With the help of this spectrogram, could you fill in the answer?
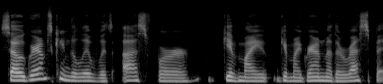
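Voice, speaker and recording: A woman with an American accent and a plain, everyday voice speaks at a moderate pace in a fairly low pitch, her intonation fairly even and the sound dry and close with no echo. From Central California. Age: 50s. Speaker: nonprofit state director.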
